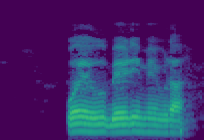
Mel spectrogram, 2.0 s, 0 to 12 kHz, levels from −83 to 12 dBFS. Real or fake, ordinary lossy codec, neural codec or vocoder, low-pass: real; MP3, 96 kbps; none; 7.2 kHz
